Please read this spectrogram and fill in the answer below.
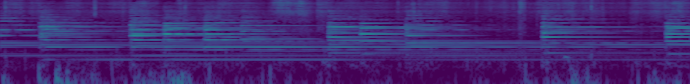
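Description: Church bells ringing: single strokes of several bells at different pitches, roughly one every half second to second, each ringing on and overlapping the next, with a pause of about two seconds a little past the middle.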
